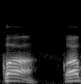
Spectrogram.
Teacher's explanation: क बोलेंगे तो आवाज कहाँ से निकल रहा है? कंठ को स्पर्श करते हुए निकल रहा है। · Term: कंठ व्यंजन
